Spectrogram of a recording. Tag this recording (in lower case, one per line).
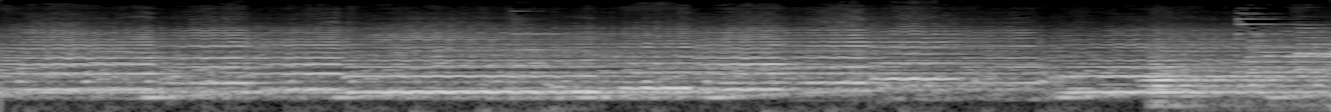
string section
